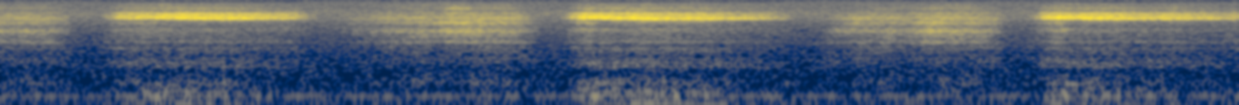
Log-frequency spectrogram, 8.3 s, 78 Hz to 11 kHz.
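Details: Soft, airy, whistling breaths in a steady rhythm, about 19 a minute, with a faint snoring rattle; light snoring during sleep.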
